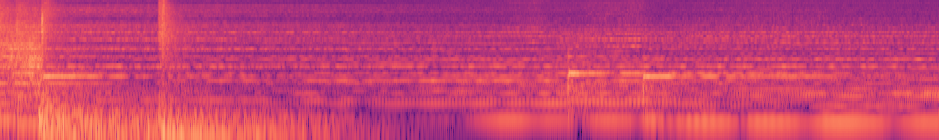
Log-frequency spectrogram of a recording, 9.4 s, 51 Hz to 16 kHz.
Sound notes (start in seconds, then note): 0.0 dramatic thud; 5.3 emotional music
